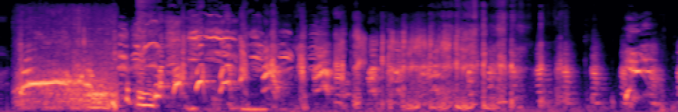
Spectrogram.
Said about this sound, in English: That took me by surprise. Yeah. That was unexpected. I didn't expect that. Oh, God. Again, the sound of gray seals mating. Wow.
